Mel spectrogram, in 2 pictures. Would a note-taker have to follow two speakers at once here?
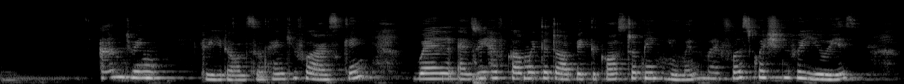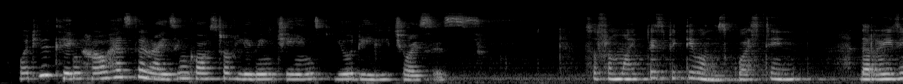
No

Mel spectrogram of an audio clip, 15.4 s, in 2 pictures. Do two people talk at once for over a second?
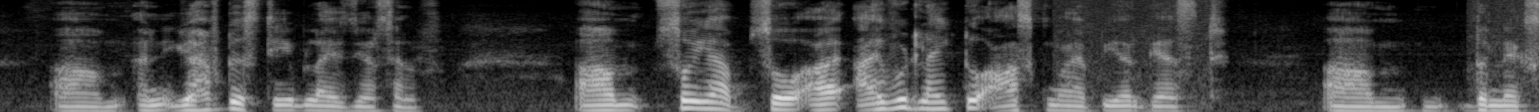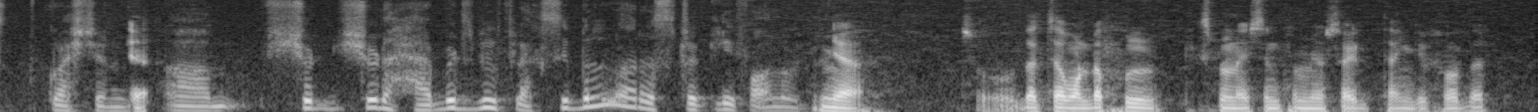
No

